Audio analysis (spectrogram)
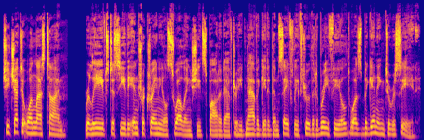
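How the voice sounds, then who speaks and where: A man's voice: mid-range voice, steady tone, normal speed, no echo, studio quality. A man reading scripted narration from a science fiction novel as an audiobook narrator.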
